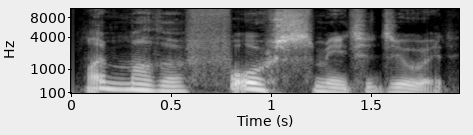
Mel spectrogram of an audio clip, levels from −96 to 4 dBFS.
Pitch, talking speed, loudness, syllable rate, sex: 135 Hz, 215 wpm, -17 LUFS, 5.1 syllables/s, male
